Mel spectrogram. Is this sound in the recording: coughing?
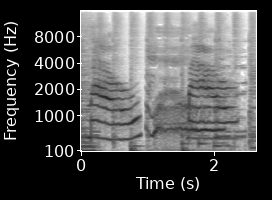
no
